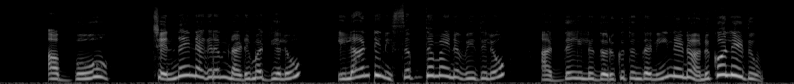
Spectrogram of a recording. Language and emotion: Telugu, surprised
